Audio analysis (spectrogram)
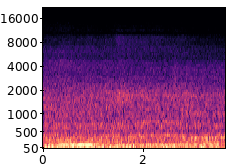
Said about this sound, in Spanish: Y si te ayuda el sonido del océano de fondo,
